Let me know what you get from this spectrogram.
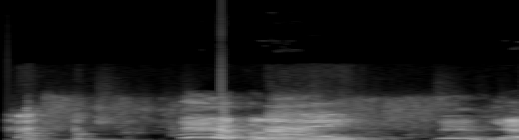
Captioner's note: laughing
